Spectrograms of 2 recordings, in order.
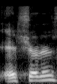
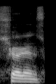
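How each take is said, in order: First: The first vowel is a full 'ay' sound. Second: The first vowel is a weak 'uh' sound. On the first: The speaker calls it wrong. "ये एश्योरेंस नहीं बोल करके" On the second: The speaker calls it right. "अश्योरेंस बोल रहा है"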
